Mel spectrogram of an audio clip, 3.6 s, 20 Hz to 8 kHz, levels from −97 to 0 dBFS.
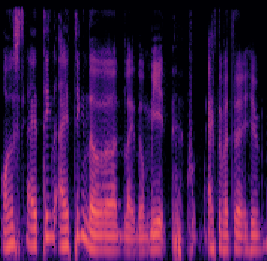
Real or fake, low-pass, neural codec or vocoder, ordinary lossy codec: fake; 7.2 kHz; vocoder, 22.05 kHz, 80 mel bands, Vocos; none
